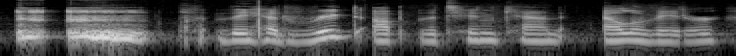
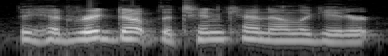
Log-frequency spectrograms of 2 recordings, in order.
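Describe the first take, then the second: First: "elevator" said slowly and deliberately, fixing the slip; slow down and say "elevator" clearly; careful correction. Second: "alligator" said by mistake for "elevator"; misreading. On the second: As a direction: slip and say "alligator". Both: Real, not acted. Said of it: "clears throat".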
